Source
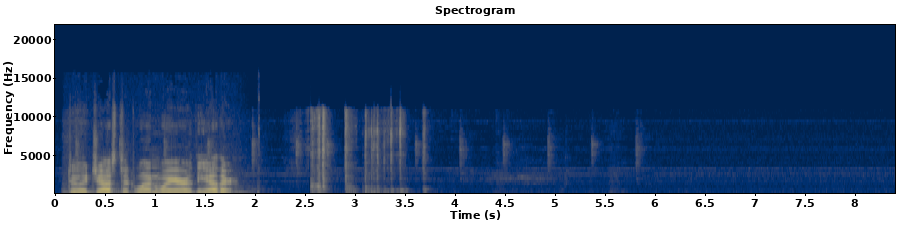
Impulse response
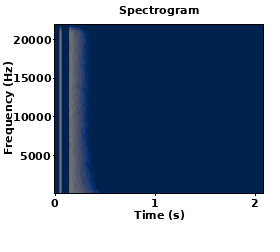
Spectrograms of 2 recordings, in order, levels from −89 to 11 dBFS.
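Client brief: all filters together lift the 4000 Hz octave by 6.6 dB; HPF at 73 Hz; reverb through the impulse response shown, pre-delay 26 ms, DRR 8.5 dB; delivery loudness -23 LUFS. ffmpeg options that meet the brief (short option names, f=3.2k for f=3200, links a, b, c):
-filter_complex "[0:a]highpass=73,equalizer=f=4k:t=o:g=8.5,asplit=2[a][b];[1:a]atrim=start_sample=2205,adelay=26[c];[b][c]afir=irnorm=-1:irlink=0,volume=-12dB[d];[a][d]amix=inputs=2:normalize=0,volume=1dB"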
